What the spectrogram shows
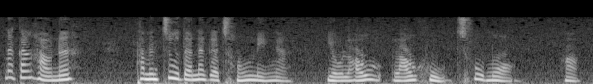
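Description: Mellow-voiced woman teaching meditation. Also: mid-range voice, moderate pace, slight background noise, rough recording. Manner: chatty, ends phrases with tag particles, laughs at own slips. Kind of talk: Buddhist dharma talk with storytelling.

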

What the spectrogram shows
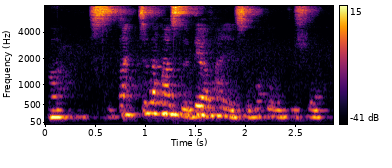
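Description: A woman's voice: medium pitch, a little fast, mellow, slight background noise. A woman giving a Buddhist sermon as a story, chuckling often and asking rhetorical questions. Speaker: Buddhist dharma teacher. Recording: echoey room, distant mic.

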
